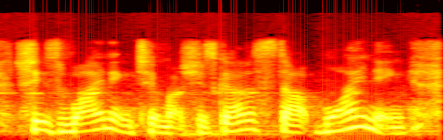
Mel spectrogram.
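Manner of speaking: normal talking voice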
